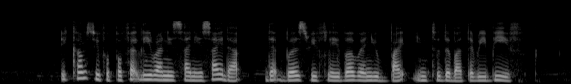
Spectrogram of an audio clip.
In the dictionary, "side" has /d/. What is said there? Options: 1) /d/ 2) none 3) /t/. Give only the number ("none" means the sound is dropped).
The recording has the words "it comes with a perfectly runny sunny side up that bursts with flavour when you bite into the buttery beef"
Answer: 1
